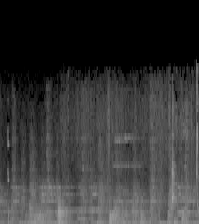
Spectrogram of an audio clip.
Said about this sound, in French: La musique, le bruit d'un marteau, quelques mots de conversation, puis les pas de Sandra dans l'escalier de bois.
